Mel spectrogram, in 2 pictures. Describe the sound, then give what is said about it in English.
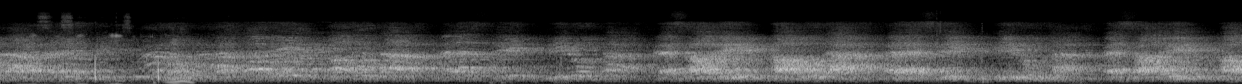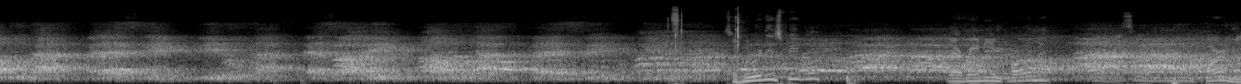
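A large crowd yells the chant "Death to America" in unison, a loud, dense roar of many voices rising and falling in rhythmic bursts that continues steadily without pause. “Yelling death to an America!”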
